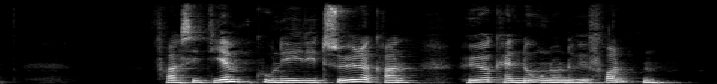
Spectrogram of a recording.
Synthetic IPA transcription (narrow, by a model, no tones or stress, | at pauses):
fʁɑ̈sid̥jem̰kʰunəed̥id̥søːɾɐɡ̥ʁɑ̈nhøːɐkʰæno̝̰ːnɐnəʋe̝fʁɒ̽n̰d̥n̩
